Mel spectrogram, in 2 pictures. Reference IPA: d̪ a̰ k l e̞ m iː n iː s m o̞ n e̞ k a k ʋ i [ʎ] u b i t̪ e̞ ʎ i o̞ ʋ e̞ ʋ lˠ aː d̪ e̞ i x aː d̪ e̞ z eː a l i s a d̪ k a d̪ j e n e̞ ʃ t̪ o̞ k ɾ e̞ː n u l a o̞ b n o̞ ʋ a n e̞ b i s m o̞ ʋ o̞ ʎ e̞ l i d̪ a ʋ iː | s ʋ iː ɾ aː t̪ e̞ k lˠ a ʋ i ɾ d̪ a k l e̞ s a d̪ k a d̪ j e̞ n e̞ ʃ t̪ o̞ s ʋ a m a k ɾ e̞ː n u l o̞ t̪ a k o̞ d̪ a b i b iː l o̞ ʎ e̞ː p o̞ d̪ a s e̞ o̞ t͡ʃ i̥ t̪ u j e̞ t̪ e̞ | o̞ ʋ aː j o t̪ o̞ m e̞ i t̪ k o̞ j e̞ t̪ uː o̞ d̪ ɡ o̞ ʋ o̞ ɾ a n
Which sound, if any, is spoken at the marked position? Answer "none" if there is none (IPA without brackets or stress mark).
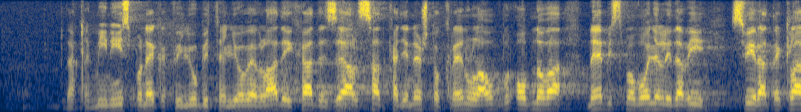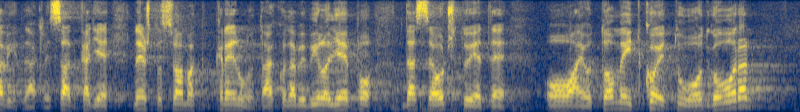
ʎ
